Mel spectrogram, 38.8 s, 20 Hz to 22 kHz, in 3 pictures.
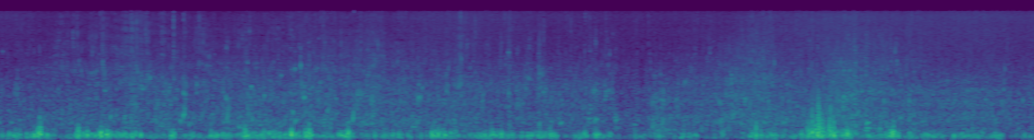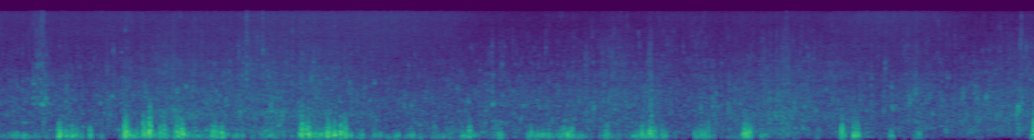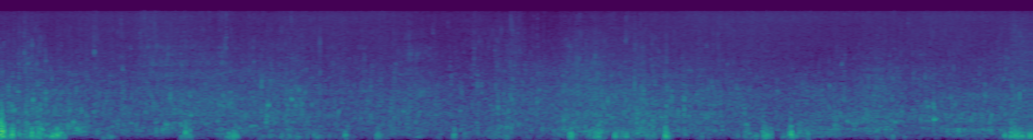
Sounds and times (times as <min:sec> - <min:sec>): Wind noise (microphone): 0:00.0 - 0:24.6, 0:25.8 - 0:27.3, 0:28.1 - 0:34.5, 0:35.2 - 0:36.1, 0:38.4 - 0:38.7
Boat, Water vehicle: 0:00.0 - 0:38.7
Waves, surf: 0:00.0 - 0:38.7.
